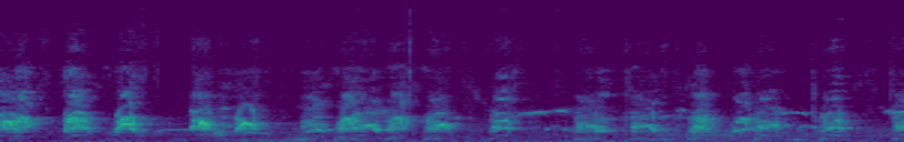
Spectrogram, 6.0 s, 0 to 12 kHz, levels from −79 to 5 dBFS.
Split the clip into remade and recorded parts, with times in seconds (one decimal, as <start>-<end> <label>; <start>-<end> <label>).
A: 0.0-1.2 recorded; 1.2-4.2 remade; 4.2-6.0 recorded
